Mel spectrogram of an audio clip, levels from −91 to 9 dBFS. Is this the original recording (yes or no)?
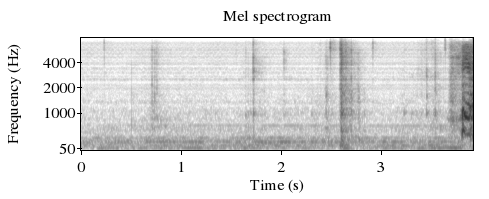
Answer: no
